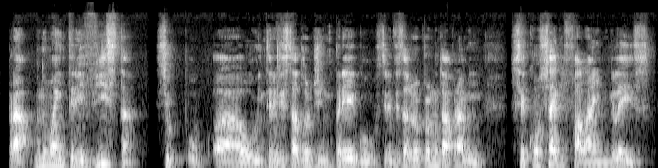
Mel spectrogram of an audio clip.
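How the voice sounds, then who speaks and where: Chatty Brazilian man teaching English. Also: a little high. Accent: Brazilian Portuguese. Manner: chatty, switches into English for examples, acts out little scenes. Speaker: language-learning vlogger. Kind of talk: casual teaching vlog.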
